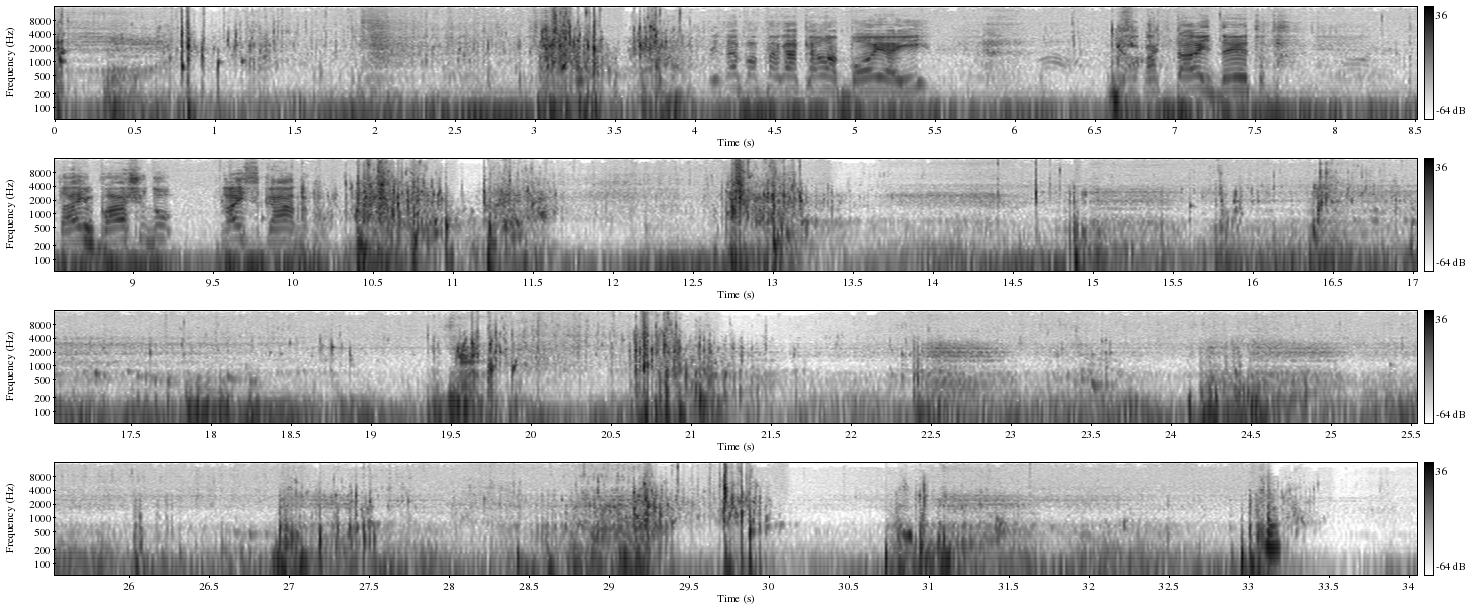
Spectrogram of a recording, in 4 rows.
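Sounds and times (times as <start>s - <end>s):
water sloshing and gurgling: 0.0s - 5.8s, 9.4s - 34.0s.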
